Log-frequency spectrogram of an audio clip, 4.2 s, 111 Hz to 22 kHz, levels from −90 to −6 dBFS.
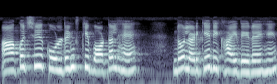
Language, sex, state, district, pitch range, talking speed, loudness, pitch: Hindi, female, Bihar, Saharsa, 255-305 Hz, 170 wpm, -14 LUFS, 275 Hz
